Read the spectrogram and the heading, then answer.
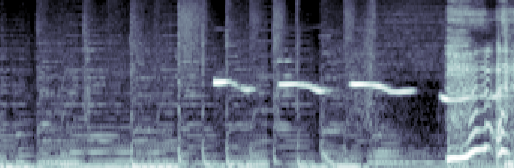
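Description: Someone whistles over a phone line into a live broadcast, a few sustained wavering notes that end in a quick rising swoop. The whistling sounds thin above a busy, muffled background, with no talking.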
